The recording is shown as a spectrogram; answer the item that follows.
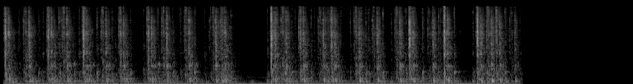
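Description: Typewriter keys clacking in quick, uneven succession, with a brief pause about halfway through. The typing stops a little after five seconds in.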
